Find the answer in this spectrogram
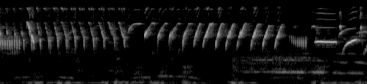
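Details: Two canaries competing in long rolling song, used as a training lure for contest birds: dense fast high trills, a steady chain of sweeping notes, then lower wavering tones and a bright upslurred whistle.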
